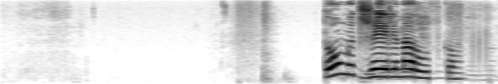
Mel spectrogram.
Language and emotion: Russian, neutral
